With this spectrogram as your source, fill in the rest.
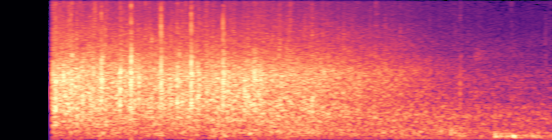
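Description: A crowd applauds in a large hall, then the applause fades away.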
